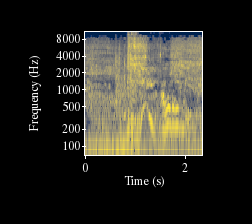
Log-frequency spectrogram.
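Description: A person's voice calling out, wordless, with a drawn-out rise and fall in pitch in the second half, over a steady low hum.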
